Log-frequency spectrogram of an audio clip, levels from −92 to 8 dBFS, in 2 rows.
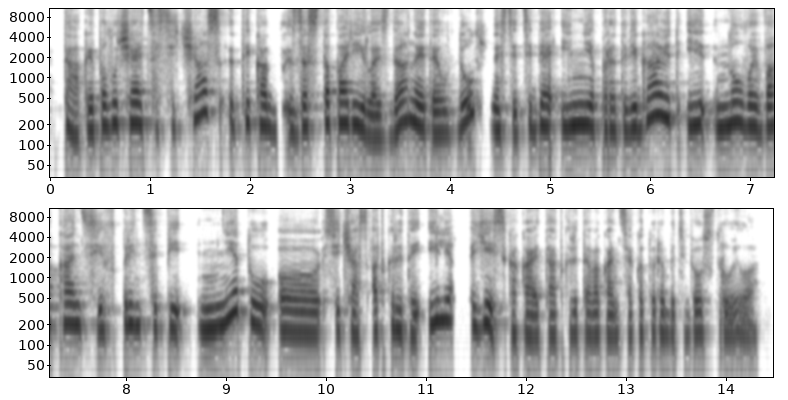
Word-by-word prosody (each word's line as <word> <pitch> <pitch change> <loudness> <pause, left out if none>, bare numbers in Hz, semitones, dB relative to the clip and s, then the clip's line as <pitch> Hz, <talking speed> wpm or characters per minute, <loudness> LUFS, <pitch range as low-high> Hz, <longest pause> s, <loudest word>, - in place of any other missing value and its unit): Так 165 -4 -3
и, 170 - +5
получается, 205 +1 +1
сейчас 250 - -1 0.2
ты 215 - +1
как 195 -2 +1
бы 165 -1 -6
застопорилась, 185 -4 +2
да, 175 +9 +2
на 235 -2 +4
этой 170 -4 +1
л 155 0 -2
должности, 175 - -1
тебя 180 +5 +1
и 185 +1 -2
не 200 0 +5
продвигают 180 +9 +2
и 195 +1 +1
новой 190 0 +3
вакансии, 195 +1 0
в 165 -1 -14
принципе, 180 -4 -2
нету, 195 - +3
а, 155 -2 0
сейчас 160 -2 -5
открытой 160 -1 -2
или 230 +7 +1 0.2
есть 190 0 +1
какая-то 145 -1 -4
открытая 150 +1 -7
вакансия, 145 -1 -5
которая 155 0 -6
бы 145 - -5
тебя 150 +1 -6
устроила? 75 - -7
180 Hz, 145 wpm, -21 LUFS, 155-200 Hz, 0.2 s, и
